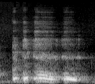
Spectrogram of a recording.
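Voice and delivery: loud nervous throat clear. Acted. Mister Dursley clears his throat nervously before asking his wife. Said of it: "He cleared his throat nervously".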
